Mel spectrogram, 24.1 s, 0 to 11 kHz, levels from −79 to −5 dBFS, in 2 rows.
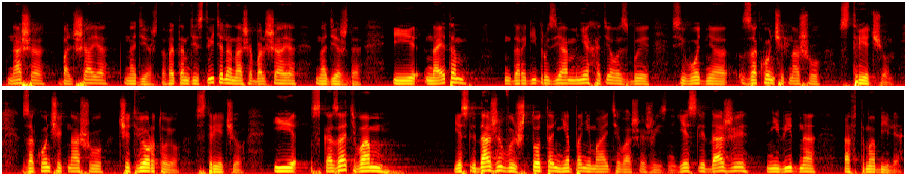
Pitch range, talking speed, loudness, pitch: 110-135 Hz, 105 wpm, -30 LUFS, 125 Hz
